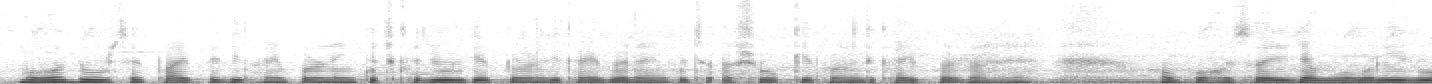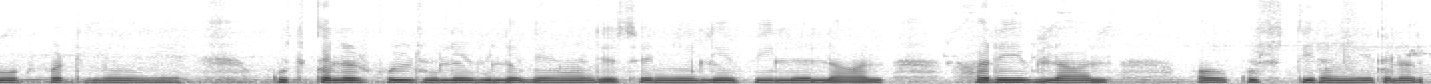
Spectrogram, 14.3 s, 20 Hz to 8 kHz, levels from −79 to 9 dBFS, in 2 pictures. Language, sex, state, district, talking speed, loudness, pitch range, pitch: Hindi, female, Uttar Pradesh, Etah, 190 wpm, -24 LUFS, 195-215 Hz, 200 Hz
